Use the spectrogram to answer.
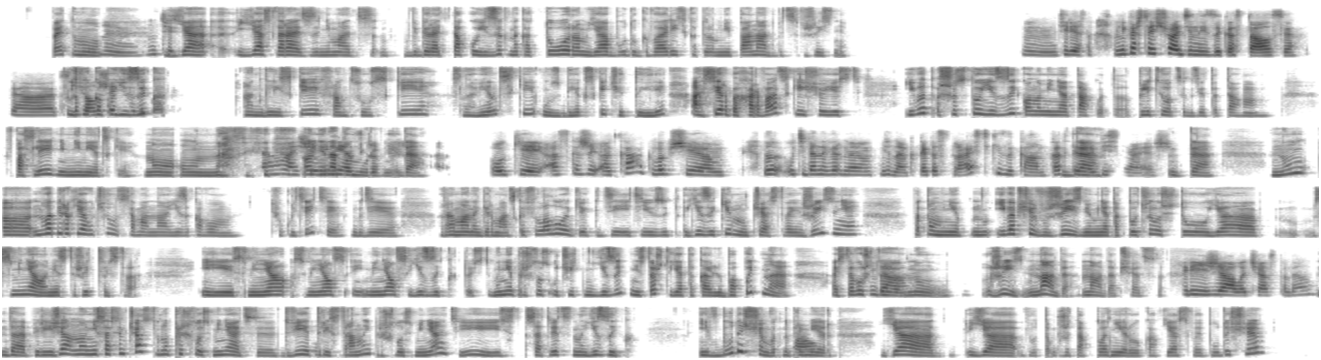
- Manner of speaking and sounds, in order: chuckle; other noise
- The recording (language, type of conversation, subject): Russian, podcast, Что помогает тебе не бросать новое занятие через неделю?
